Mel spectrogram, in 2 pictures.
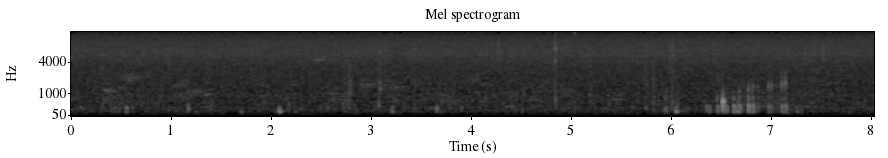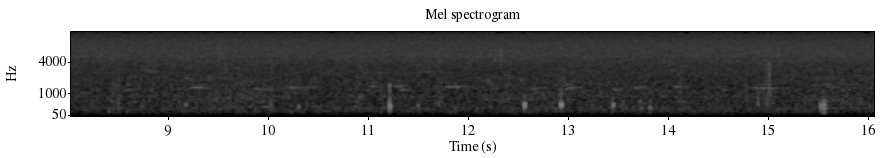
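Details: Stomach growling: faint gurgles and soft rumbling pops from the belly over quiet background hiss, ordinary borborygmi.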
